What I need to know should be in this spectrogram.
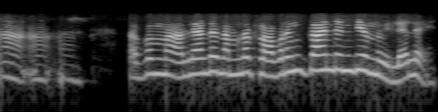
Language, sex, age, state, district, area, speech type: Malayalam, female, 45-60, Kerala, Thiruvananthapuram, urban, conversation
